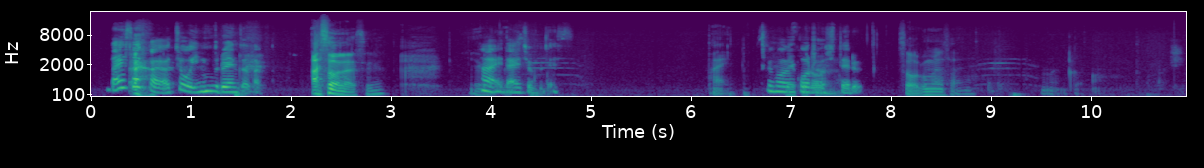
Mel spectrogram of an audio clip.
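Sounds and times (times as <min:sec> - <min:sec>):
speech: 0:00.2 - 0:03.0, 0:03.8 - 0:04.8, 0:06.2 - 0:08.9
adopted pet cat meowing: 0:08.9 - 0:09.5.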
